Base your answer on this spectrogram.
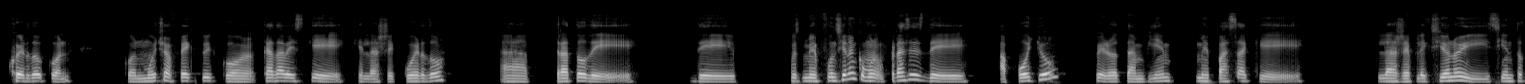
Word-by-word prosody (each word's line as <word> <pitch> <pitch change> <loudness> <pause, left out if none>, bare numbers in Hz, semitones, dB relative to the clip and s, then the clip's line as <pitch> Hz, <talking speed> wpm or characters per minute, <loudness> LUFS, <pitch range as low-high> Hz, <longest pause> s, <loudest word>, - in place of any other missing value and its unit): recuerdo 155 0 +3
con 135 -2 -2 0.5
con 135 -1 -2
mucho 160 +5 +2
afecto 165 +1 0
y 160 - -3
con 135 -5 -1
cada 155 +1 +2
vez 155 0 +1
que 140 -4 -1
que 140 - -7
las 130 +1 -4
recuerdo, 145 +7 0 0.5
ah, 135 -1 -2 0.2
trato 145 +3 +4
de 135 - -1 0.5
de, 130 -2 +1 0.5
pues, 155 -2 -3
me 155 -1 +3
funcionan 170 - +2
como 170 - +2
frases 195 0 +1
de 135 -2 +1 0.3
apoyo, 225 - +3 0.3
pero 140 -3 +2
también 140 +4 -2 0.2
me 150 -1 0
pasa 140 +2 -2
que 120 -7 -5 0.7
las 140 -1 +2
reflexiono 140 +7 +2
y 130 -6 0
siento 145 +3 -3
145 Hz, 130 wpm, -22 LUFS, 135-160 Hz, 0.7 s, trato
